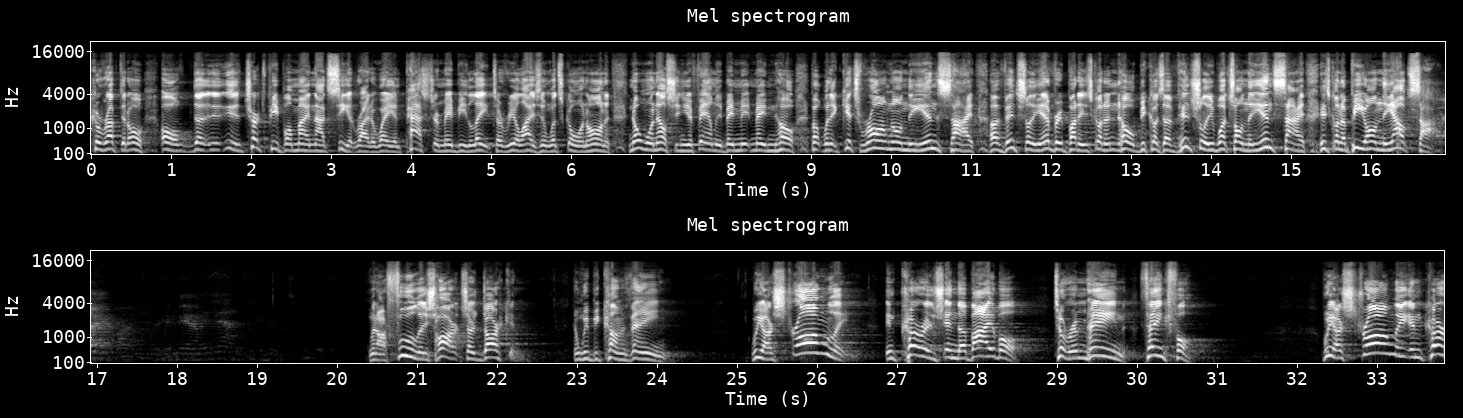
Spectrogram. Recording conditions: large echoing room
